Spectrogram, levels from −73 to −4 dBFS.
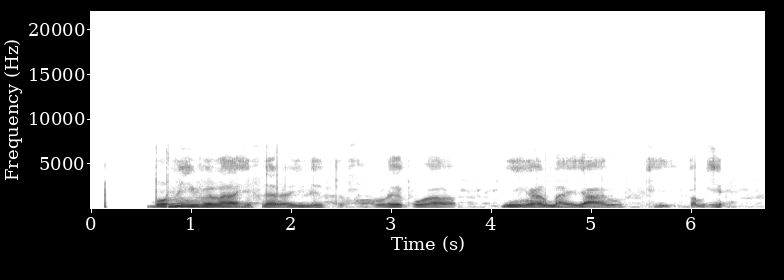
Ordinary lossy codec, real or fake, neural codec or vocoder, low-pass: none; fake; codec, 16 kHz, 2 kbps, FreqCodec, larger model; 7.2 kHz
